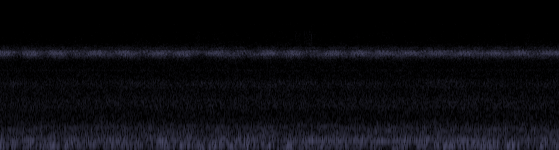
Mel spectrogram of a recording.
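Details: Night crickets form a continuous high-pitched pulsing drone that stays even throughout, with a soft low rumble underneath.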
